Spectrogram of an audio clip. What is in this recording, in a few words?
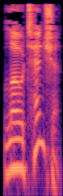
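"low-tension", British English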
